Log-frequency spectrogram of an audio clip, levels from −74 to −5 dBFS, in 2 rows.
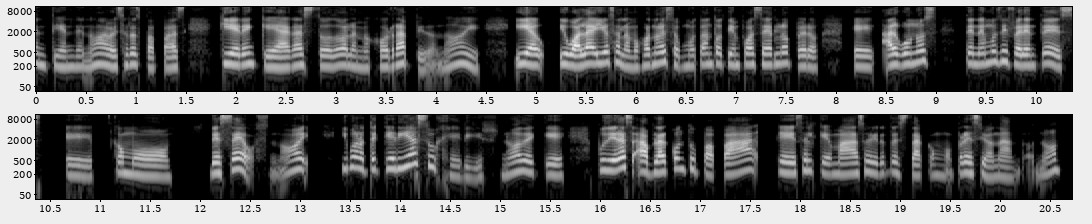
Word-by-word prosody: entiende, 195 Hz, -3 st, -8 dB
¿no? 225 Hz, -, -7 dB
A 230 Hz, -, 0 dB
veces 200 Hz, +2 st, -3 dB
los 230 Hz, -1 st, -3 dB
papás 180 Hz, +1 st, -4 dB, 0.3 s
quieren 235 Hz, -1 st, +5 dB
que 190 Hz, -4 st, -1 dB
hagas 205 Hz, +4 st, +3 dB
todo, 200 Hz, +1 st, -3 dB
a 220 Hz, -, 0 dB
lo 200 Hz, -1 st, -5 dB
mejor, 195 Hz, +2 st, -6 dB
rápido, 225 Hz, -9 st, 0 dB
¿no? 240 Hz, +3 st, -8 dB
Y 195 Hz, -6 st, -7 dB, 0.3 s
y, 245 Hz, -, +6 dB
ah, 215 Hz, -1 st, +7 dB, 0.2 s
igual 215 Hz, -2 st, +7 dB
a 240 Hz, -, +10 dB
ellos, 255 Hz, +2 st, +2 dB
a 260 Hz, -, -1 dB
lo 195 Hz, -, -2 dB
mejor, 210 Hz, +4 st, -3 dB
no 245 Hz, -, -1 dB
les 265 Hz, -, +1 dB
tomó 205 Hz, -2 st, -7 dB
tanto 235 Hz, +2 st, -4 dB
tiempo 230 Hz, 0 st, -2 dB
hacerlo, 230 Hz, +2 st, 0 dB
pero, 200 Hz, -3 st, -3 dB, 0.4 s
eh, 195 Hz, -1 st, -1 dB
algunos 240 Hz, +6 st, +2 dB, 0.3 s
tenemos 240 Hz, +3 st, -1 dB
diferentes, 220 Hz, -4 st, +2 dB, 0.2 s
eh, 180 Hz, -3 st, -6 dB, 0.2 s
como 185 Hz, -6 st, -4 dB, 0.4 s
deseos, 270 Hz, +6 st, +2 dB
¿no? -, -, -3 dB, 0.4 s
Y 290 Hz, -, -7 dB
bueno, 315 Hz, -2 st, 0 dB
te 275 Hz, +2 st, -2 dB
quería 295 Hz, +9 st, +1 dB
sugerir, 170 Hz, -, -3 dB
¿no?, 215 Hz, +6 st, -4 dB
de 235 Hz, -3 st, -1 dB
que 190 Hz, -2 st, -4 dB, 0.3 s
pudieras 270 Hz, +4 st, +5 dB
hablar 230 Hz, -1 st, +6 dB
con 295 Hz, +1 st, -6 dB
tu 285 Hz, -3 st, -8 dB
papá, 210 Hz, +6 st, +1 dB, 0.2 s
que 225 Hz, -2 st, +2 dB
es 215 Hz, -, -7 dB
el 255 Hz, -2 st, -5 dB
que 210 Hz, -2 st, -5 dB
más 205 Hz, +2 st, +1 dB
ahorita 215 Hz, -2 st, -6 dB
te 230 Hz, -, -8 dB
está 190 Hz, -3 st, -1 dB
como 190 Hz, 0 st, -17 dB
presionando, 170 Hz, -7 st, -3 dB
¿no? 250 Hz, +4 st, -8 dB
220 Hz, 180 wpm, -21 LUFS, 195-240 Hz, 0.4 s, a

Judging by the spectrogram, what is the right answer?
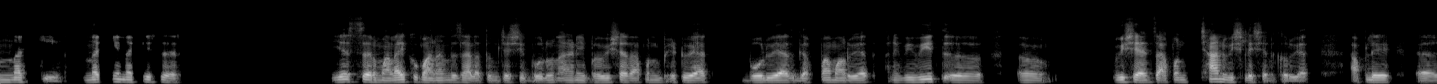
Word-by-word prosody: नक्की. 105 Hz, -5 st, -2 dB, 0.4 s
नक्की, 125 Hz, +2 st, 0 dB
नक्की 115 Hz, +2 st, -1 dB
सर. 95 Hz, -5 st, -2 dB, 1.5 s
Yes 120 Hz, +2 st, 0 dB
sir. 110 Hz, -, +7 dB
मलाही 105 Hz, +2 st, +4 dB
खूप 110 Hz, -1 st, -1 dB
आनंद 100 Hz, +1 st, 0 dB
झाला 95 Hz, -3 st, -1 dB
तुमच्याशी 90 Hz, -2 st, -4 dB
बोलून 95 Hz, +1 st, -1 dB
आणि 100 Hz, +1 st, -4 dB
भविष्यात 100 Hz, +1 st, 0 dB
आपण 100 Hz, +1 st, -4 dB
भेटूयात, 100 Hz, +1 st, +2 dB, 0.4 s
बोलूयात, 100 Hz, +1 st, +5 dB
गप्पा 105 Hz, -, -1 dB
मारूयात 100 Hz, 0 st, +1 dB, 0.2 s
आणि 105 Hz, -, -11 dB
विविध 115 Hz, +5 st, 0 dB
अ, 95 Hz, -2 st, +1 dB, 0.4 s
अ, -, -, -2 dB, 0.9 s
विषयांचं 105 Hz, -1 st, +5 dB
आपण 105 Hz, +1 st, -2 dB, 0.2 s
छान 130 Hz, -1 st, +6 dB
विश्लेषण 105 Hz, -2 st, -2 dB
करूयात. 85 Hz, 0 st, -1 dB, 0.4 s
आपले 105 Hz, -1 st, +4 dB
अ, -, -, -8 dB
100 Hz, 125 wpm, -27 LUFS, 100-110 Hz, 1.5 s, सर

